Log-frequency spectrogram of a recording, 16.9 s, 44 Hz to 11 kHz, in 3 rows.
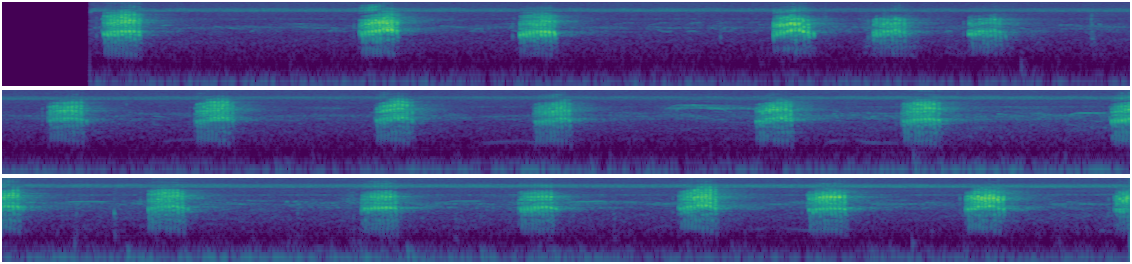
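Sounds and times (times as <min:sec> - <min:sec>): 
toucan croaking in the Pantanal: 0:01.8 - 0:02.9, 0:03.8 - 0:05.2, 0:05.8 - 0:12.4, 0:13.0 - 0:16.9.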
